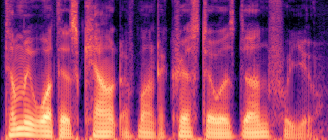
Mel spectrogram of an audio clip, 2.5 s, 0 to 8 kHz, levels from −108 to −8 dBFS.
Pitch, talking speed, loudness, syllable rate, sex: 90 Hz, 290 wpm, -18 LUFS, 5.9 syllables/s, male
